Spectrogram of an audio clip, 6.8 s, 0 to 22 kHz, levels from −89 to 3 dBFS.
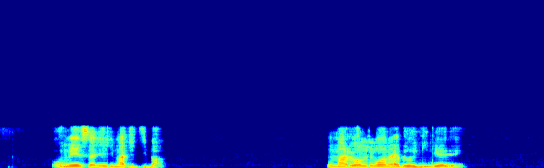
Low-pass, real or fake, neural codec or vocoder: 5.4 kHz; fake; codec, 24 kHz, 1 kbps, SNAC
